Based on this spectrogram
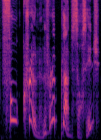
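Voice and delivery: high, incredulous outburst; high-pitched indignant question; shocked exclamation. A narrator's reading. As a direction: protest the price in disbelief. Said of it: "exclaimed Abbleway".

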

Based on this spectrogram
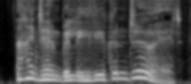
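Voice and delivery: high, loud teasing taunt; provocative. A narrator's reading. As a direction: call out a playful challenge. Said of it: "laughed Mary provocatively from the conservatory".

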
